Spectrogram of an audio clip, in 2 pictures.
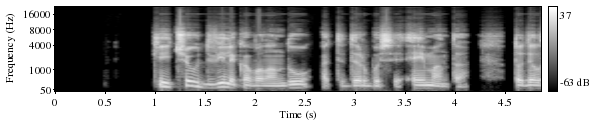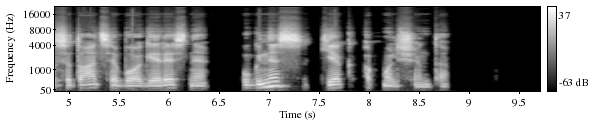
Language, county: Lithuanian, Kaunas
